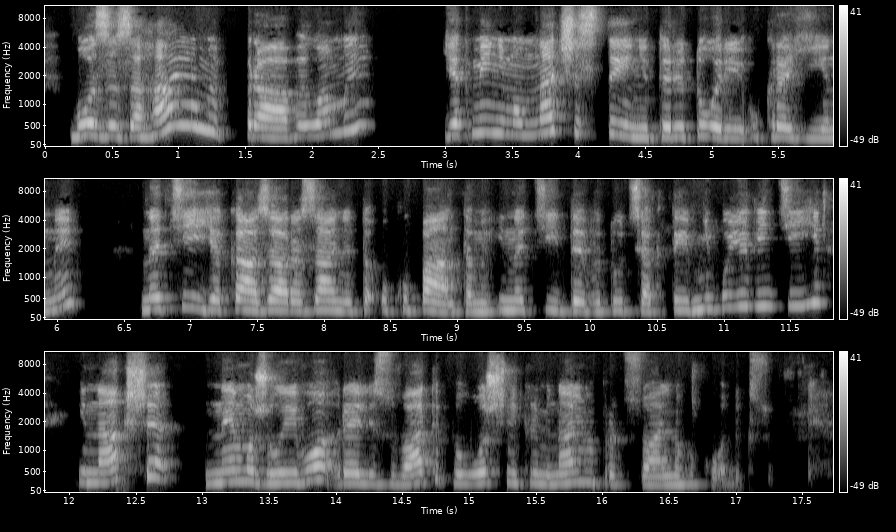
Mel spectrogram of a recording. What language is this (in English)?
Ukrainian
